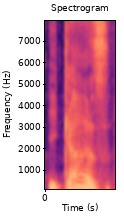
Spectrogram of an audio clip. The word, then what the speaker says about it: ICAD: Donc euh, ça s'écrit ICAD, ça, ici on prononce ça ICAS, donc est une association.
